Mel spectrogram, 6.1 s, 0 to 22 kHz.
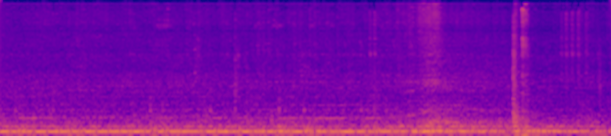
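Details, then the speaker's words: Formerly seized Chevy 327 V8 (two stuck cylinders freed, new rings) idling in the car with the choke knocked off, just over 30 psi oil pressure: deep, steady rumble, even firing, no knocks, ticks or hunting; healthy. "Look at that. Just over 30 psi at idle. It's pretty good."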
